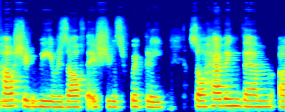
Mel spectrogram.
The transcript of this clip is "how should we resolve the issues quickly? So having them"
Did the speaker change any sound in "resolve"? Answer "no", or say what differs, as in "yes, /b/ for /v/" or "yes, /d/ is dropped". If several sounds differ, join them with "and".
no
